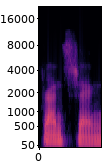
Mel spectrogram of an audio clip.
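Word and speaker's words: Francheng: And which one is Franceng and Rans Manuel? Sorry. If I couldn't. Sorry. Franceng. Hey, ma'am. Good morning. It's Morning. pronounced. My name is pronounced as Franz Cheng, ma'am.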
